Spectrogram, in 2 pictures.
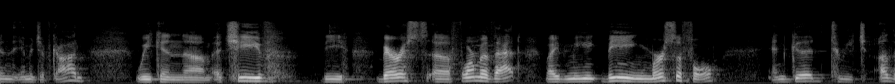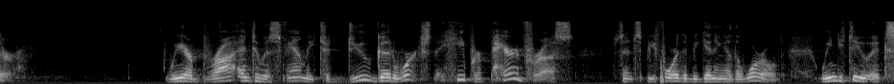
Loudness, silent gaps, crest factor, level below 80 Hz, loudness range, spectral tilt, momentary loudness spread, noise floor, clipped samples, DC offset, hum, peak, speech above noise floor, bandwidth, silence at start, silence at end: -25 LUFS; none; 22 dB; -66 dBFS; 7 LU; -4.5 dB/octave; 16 LU; -64 dBFS; under 0.1%; under 0.1%; none; -4 dBFS; 39 dB; 8 kHz; 0 s; 0 s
